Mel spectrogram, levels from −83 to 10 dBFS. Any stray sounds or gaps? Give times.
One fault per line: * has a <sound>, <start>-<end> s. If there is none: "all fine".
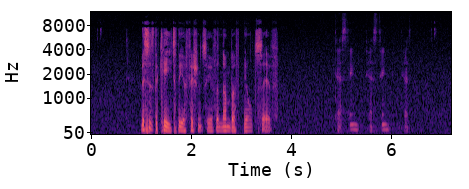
* has a dropout, 3.0-3.1 s
* has a cough, 4.9-6.4 s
